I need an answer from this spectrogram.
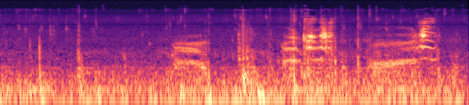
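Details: Feeding-time Turkish Angora kittens mewing in overlapping bursts: four or five high, bending cries, some rising then falling, clustered toward the end, over soft munching and rustling.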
